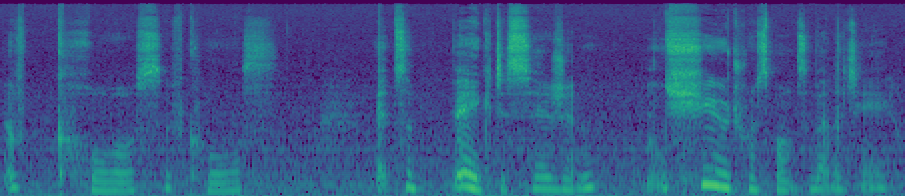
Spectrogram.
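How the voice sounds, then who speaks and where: Woman to act British villainess for intimate audio drama; unhurried, smug, seductive teasing of a superhero rival, light ambient noise underneath. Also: mid-range voice, a little mellow, poor audio. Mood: smug, flirtatious. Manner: teasing, sly, flirtatious, drawn-out delivery. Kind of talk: intimate audio roleplay monologue.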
